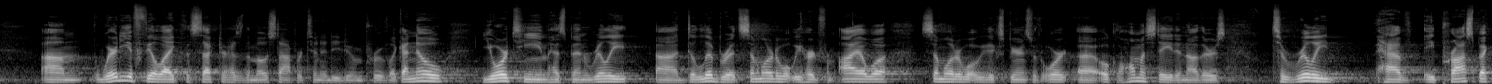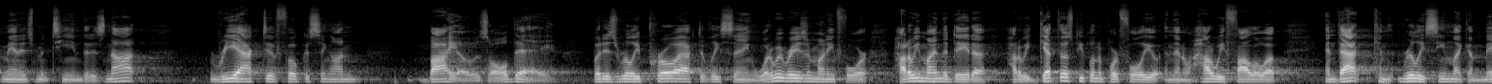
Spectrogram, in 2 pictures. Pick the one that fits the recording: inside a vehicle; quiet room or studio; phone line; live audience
live audience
